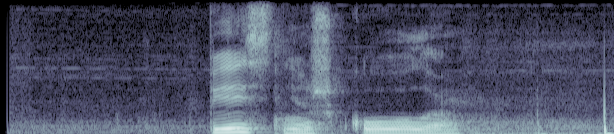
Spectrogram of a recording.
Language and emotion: Russian, sad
